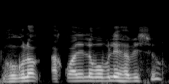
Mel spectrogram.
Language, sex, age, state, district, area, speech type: Assamese, male, 18-30, Assam, Majuli, urban, spontaneous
